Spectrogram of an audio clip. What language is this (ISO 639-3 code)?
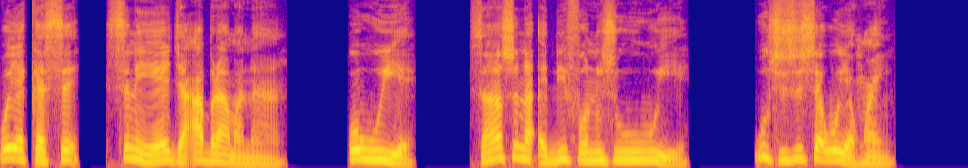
aka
